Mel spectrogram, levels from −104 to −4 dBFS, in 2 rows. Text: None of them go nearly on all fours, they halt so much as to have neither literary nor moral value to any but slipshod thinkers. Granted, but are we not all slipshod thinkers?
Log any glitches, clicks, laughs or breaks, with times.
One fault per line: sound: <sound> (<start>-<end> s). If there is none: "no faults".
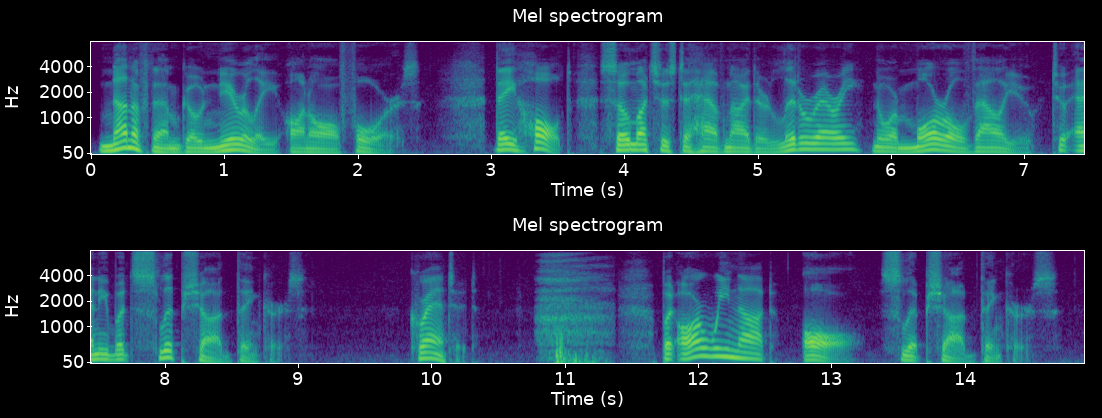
sound: breath (10.8-11.4 s)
